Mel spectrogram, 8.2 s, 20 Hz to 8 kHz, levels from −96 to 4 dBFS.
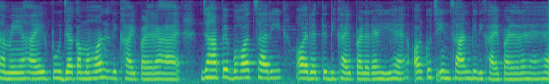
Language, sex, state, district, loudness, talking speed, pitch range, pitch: Hindi, female, Chandigarh, Chandigarh, -15 LUFS, 195 wpm, 215-240 Hz, 225 Hz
